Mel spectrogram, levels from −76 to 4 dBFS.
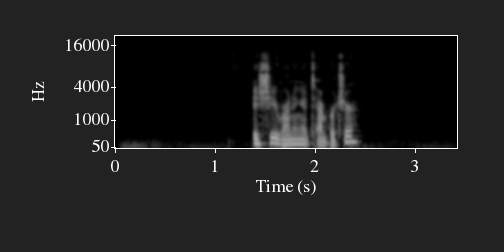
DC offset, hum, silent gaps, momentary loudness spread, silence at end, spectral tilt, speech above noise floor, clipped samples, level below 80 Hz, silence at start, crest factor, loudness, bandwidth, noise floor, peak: under 0.1%; none; none; 7 LU; 1 s; -4 dB/octave; 44 dB; under 0.1%; -52 dBFS; 1.4 s; 22 dB; -27 LUFS; 13.5 kHz; -71 dBFS; -10 dBFS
